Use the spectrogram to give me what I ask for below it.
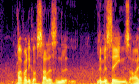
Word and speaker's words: Limousin: only got sellers and limousines i said someone's corrected me essentially limousine because you say as they are in french i'm not french so i'll just say it like that um water trough is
